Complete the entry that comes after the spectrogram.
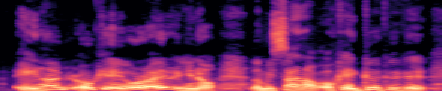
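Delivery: high-pitched, flustered agreement; eager acceptance. Acted. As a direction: act out a delighted debtor grabbing the deal. Debtor eagerly accepts the offer.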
